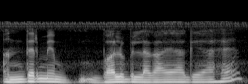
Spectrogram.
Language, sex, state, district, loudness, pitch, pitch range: Hindi, male, Jharkhand, Deoghar, -17 LUFS, 115 Hz, 110-125 Hz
